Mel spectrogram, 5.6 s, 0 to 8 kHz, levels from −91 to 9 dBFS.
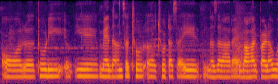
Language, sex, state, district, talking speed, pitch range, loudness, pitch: Hindi, female, Haryana, Jhajjar, 170 wpm, 180-190 Hz, -17 LUFS, 185 Hz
